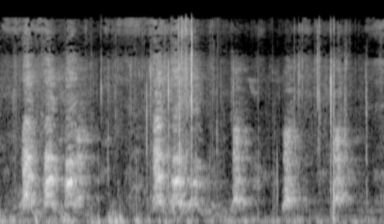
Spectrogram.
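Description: Dogs barking in repeated short bouts: a rapid run of barks at the start, another about two seconds in, then single barks spaced about a second apart.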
